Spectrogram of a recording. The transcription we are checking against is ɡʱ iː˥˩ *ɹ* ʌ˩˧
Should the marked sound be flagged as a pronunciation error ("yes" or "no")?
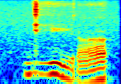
yes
